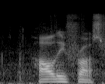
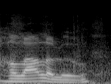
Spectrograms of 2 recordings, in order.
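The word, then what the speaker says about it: Hollyfrost: Holly Frost Farm. See, that's simple words to say. Holly Frost, not Halalu.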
